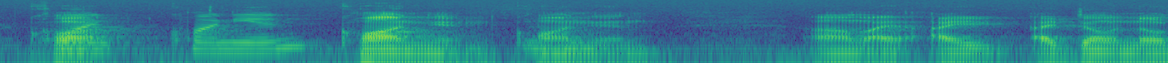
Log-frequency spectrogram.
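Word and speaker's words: Kuan Yin: The amount of times that she asks questions that you were saying with Ian and Kuan-Lin. Did I pronounce that right? Kuan-Yin? Kuan-Yin.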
